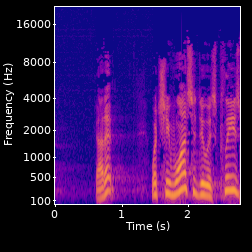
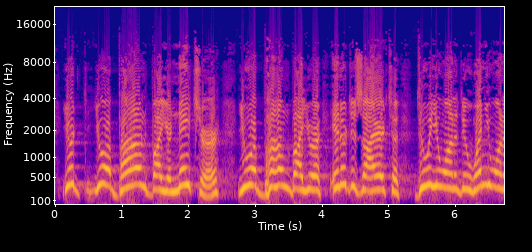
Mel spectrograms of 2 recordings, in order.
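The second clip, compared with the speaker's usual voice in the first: loud, high fervent preaching; full-voiced revival sermon; preaching at full force; 6 semitones higher, 7 dB louder than usual. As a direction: preach it with rising passion.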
